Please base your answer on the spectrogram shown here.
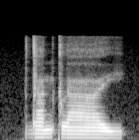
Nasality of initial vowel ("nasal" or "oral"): oral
